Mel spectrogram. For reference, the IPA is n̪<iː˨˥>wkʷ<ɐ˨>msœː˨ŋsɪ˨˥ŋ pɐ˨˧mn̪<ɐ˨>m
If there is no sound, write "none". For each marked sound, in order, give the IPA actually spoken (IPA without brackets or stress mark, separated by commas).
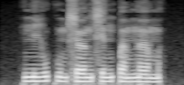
iː˨˥, ɐ˨, ɐ˨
